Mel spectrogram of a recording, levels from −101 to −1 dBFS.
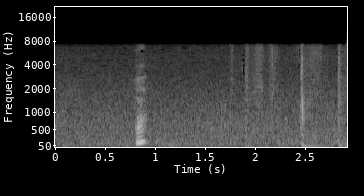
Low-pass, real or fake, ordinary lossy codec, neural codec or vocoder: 7.2 kHz; real; none; none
